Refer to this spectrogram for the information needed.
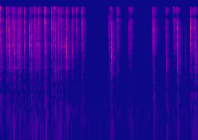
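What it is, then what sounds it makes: Plastic mechanical keyboard. Fingertips type on and rest against the plastic keycaps of a backlit mechanical keyboard, producing quick, bright clacking keystrokes with almost no low end. Dense runs of taps fill the first second and a half, then give way to short, scattered bursts separated by brief silences.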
